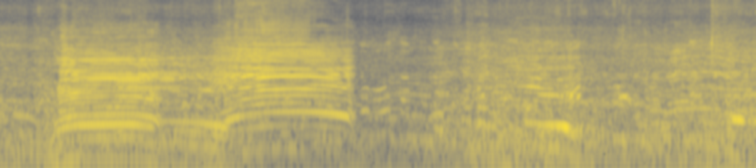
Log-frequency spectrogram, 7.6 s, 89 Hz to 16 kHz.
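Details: Lowing from Friesian and crossbred bull calves bought by a Madaripur farmer, Bangladesh, 21 October: two loud rich moos back to back in the first few seconds, then fainter calls and murmuring people.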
